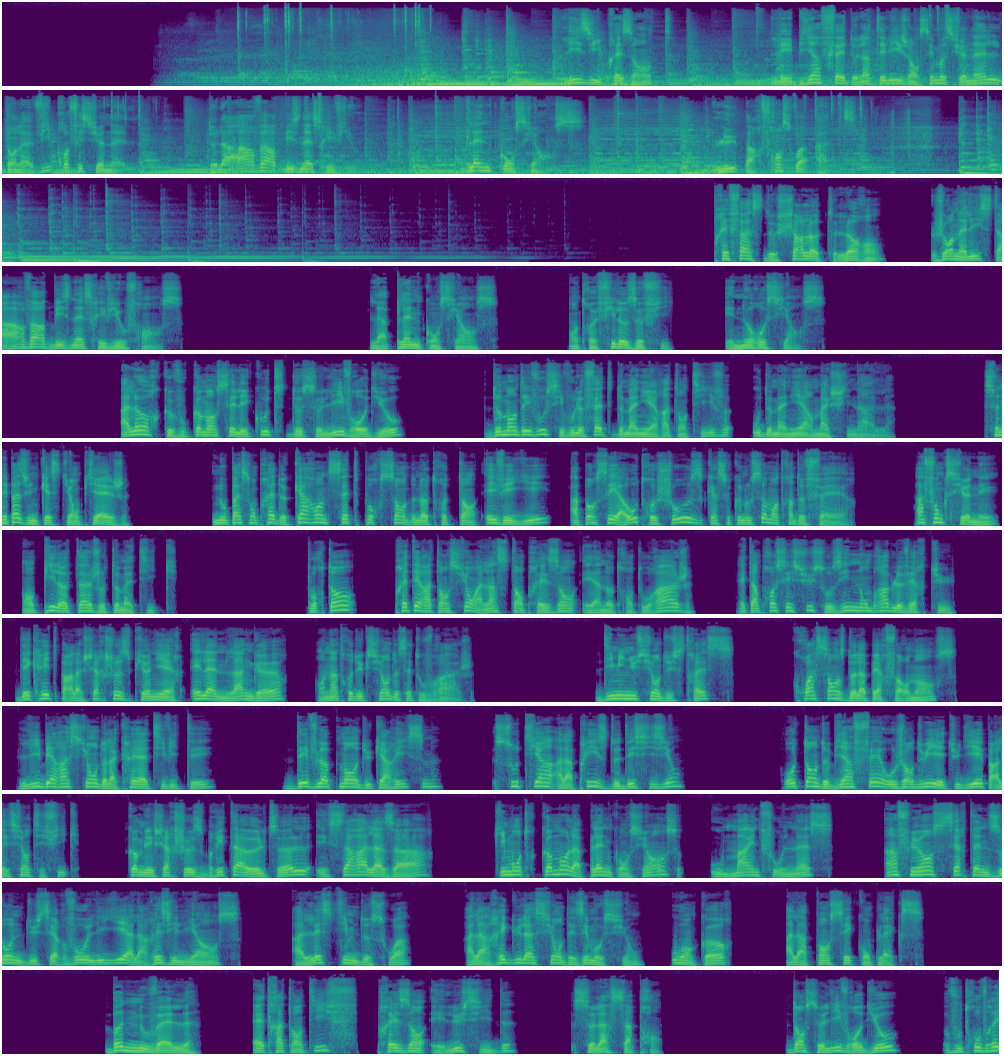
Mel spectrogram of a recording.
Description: Ce livre audio fait partie de la collection Les Bienfaits de l'intelligence émotionnelle dans la vie professionnelle .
